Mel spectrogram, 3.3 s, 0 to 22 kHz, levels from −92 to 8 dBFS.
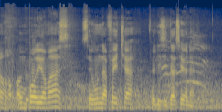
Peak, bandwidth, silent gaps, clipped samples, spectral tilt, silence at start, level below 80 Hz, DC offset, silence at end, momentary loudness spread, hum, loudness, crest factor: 0 dBFS; 19 kHz; none; under 0.1%; -3 dB/octave; 0 s; -54 dBFS; under 0.1%; 0 s; 7 LU; none; -14 LUFS; 16 dB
